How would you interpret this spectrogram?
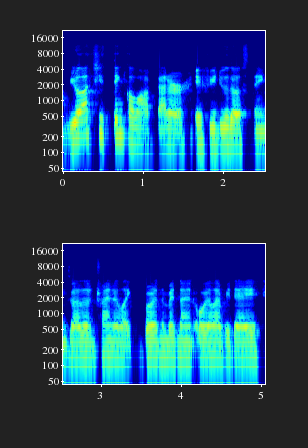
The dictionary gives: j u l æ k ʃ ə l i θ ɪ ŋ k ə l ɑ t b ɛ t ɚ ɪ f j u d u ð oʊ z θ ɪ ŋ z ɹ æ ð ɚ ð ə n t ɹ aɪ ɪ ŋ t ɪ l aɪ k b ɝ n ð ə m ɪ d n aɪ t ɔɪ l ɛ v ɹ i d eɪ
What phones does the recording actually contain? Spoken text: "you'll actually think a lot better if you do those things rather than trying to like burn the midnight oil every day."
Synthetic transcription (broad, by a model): j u l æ k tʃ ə l i θ ɪ ŋ k ə l ɑ t b ɛ t ɚ ɪ f j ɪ d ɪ ð oʊ z θ ɪ ŋ z ɹ æ ð ɚ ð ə n t ɹ aɪ ɪ ŋ t ɪ l aɪ k b ɝ n ð ə m ɪ d n aɪ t ɔɪ l ɛ v ɹ i d eɪ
